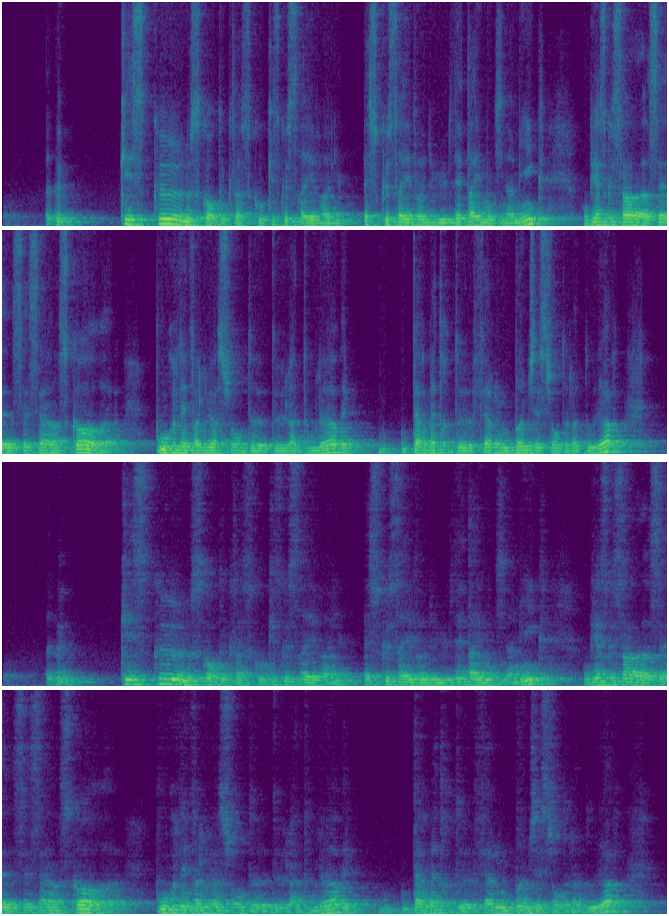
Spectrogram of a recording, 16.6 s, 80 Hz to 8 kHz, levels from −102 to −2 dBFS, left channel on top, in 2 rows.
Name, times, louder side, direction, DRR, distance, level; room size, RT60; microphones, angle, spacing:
voice 1, 1.5-6.8 7.3-9.8 10.2-12.7 13.0-16.0, left 3 dB, 85° left, 6 dB, 0.4 m, -30 dB
4.1 x 2.0 x 2.6 m, 1.1 s
head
